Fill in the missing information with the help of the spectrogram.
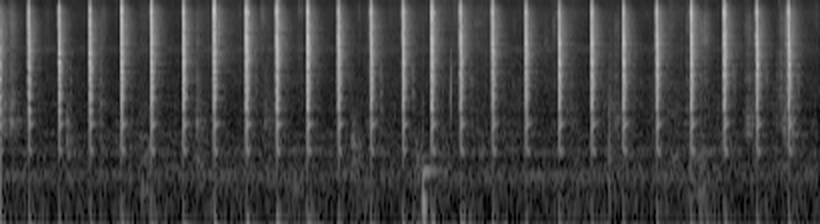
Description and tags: Mysounds HCP Maël plush
This is one of the sounds producted by our class with objects of everyday life.
France, Mysounds, Pac, Theciyrings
